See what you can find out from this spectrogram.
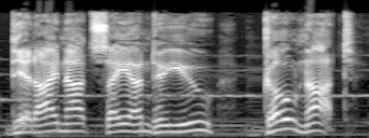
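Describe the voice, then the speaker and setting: A man playing a devout, solemn prophet in dramatized scripture, declaiming archaic lines fervently and deliberately. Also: sits high, fairly bright tone, faint music behind. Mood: firm. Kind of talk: dramatized scripture audio acting.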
